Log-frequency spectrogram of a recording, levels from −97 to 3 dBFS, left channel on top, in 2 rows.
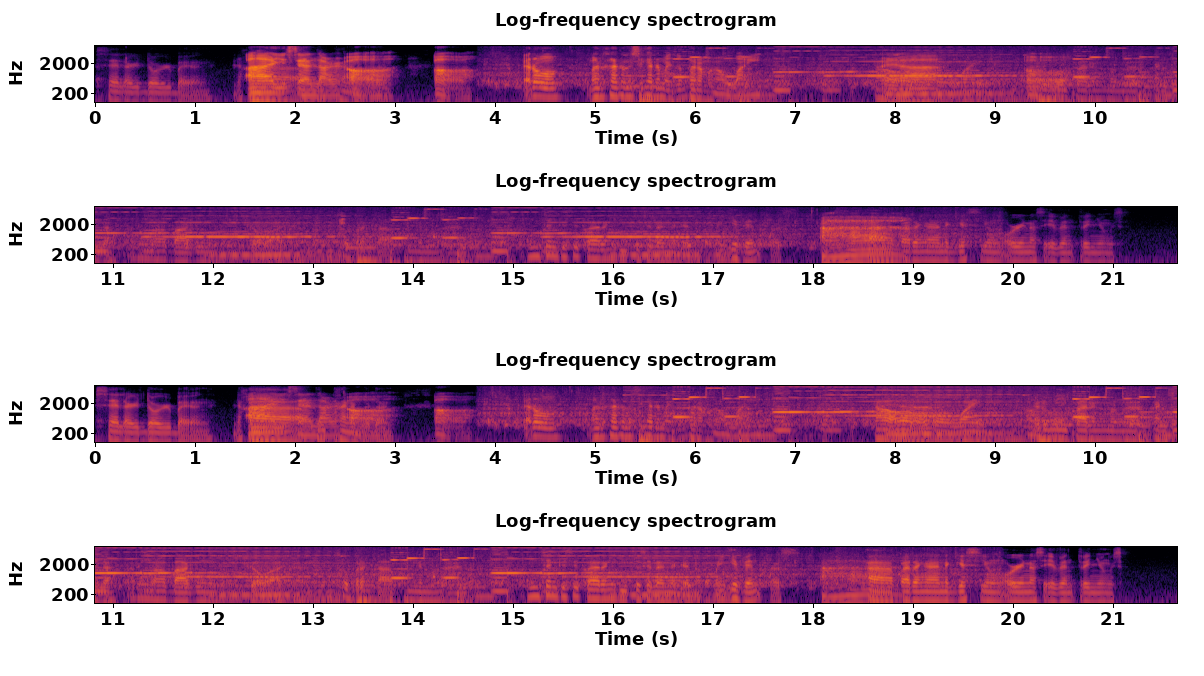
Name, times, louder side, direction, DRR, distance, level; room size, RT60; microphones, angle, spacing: voice 1, 0.0-3.0 7.8-9.0 9.4-14.6 14.9-18.1 18.5-21.1, right 7 dB, 65° right, 0.4 m, -42 dB
voice 2, 1.5-3.0 3.4-3.8 4.3-6.7 7.8-8.5 9.3-9.8 18.1-19.0, left 7 dB, 55° left, 0.5 m, -35 dB
sound 1, 3.8-19.9, right 3 dB, 25° right, 1.0 m, -49 dB
sound 2, 5.3-17.3, right 3 dB, 80° right, 1.4 m, -38 dB
9.6 x 5.6 x 3.4 m
head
